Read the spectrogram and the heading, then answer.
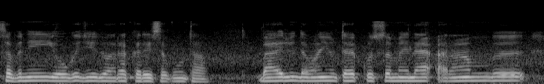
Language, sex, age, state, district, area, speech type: Sindhi, female, 45-60, Rajasthan, Ajmer, urban, spontaneous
